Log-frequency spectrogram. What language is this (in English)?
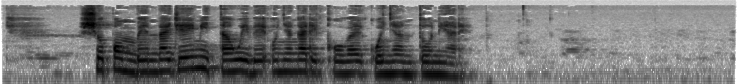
Guarani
